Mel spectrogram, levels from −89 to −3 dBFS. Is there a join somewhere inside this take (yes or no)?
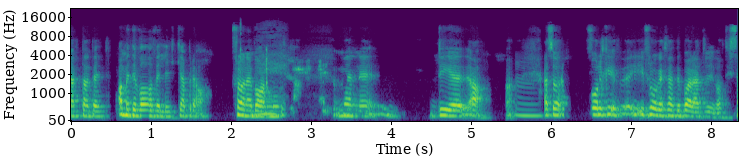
yes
